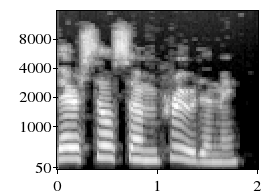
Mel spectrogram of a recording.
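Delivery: ordinary delivery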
